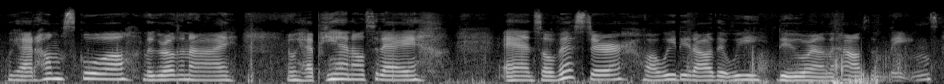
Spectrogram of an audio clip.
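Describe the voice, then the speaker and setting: A woman's voice: medium pitch, heavy background noise. A woman homesteader chatting casually in a vlog, out of breath and rambling with lots of filler words as she talks outdoors on her farm in the cold. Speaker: homesteader vlogger.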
